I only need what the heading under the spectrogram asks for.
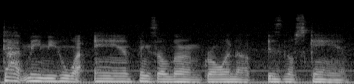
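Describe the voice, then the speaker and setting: A man's voice: medium pitch, moderate pace, dark tone, faint music behind, poor audio. Young man rapping a freestyle. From Detroit area, United States. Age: young adult. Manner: rhythmic rhyming delivery with a chanted hook. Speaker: amateur rapper. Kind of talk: freestyle rap.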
